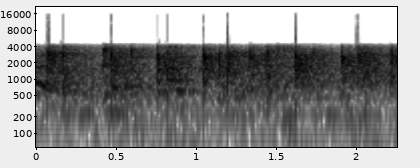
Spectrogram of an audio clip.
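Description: Audience clapping and applauding at the end of a song, with individual claps standing out sharply.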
